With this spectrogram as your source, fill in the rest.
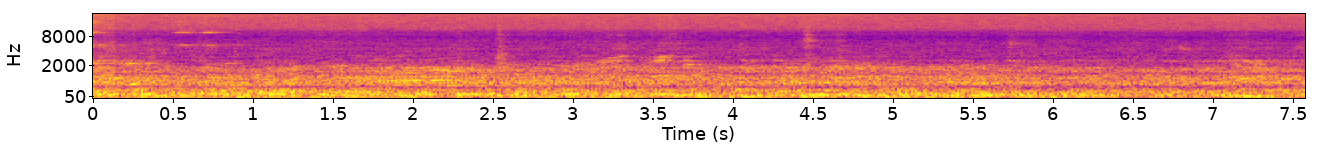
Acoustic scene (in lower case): residential area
